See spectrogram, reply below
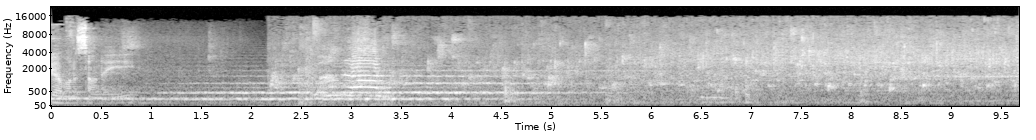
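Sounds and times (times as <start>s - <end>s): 
speech: 0.0s - 5.2s
brief voice-like gurgle: 2.2s - 9.6s
water running from a tap or into a tub: 3.3s - 9.6s.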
